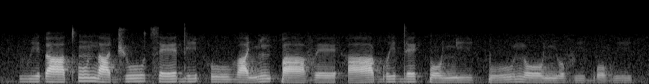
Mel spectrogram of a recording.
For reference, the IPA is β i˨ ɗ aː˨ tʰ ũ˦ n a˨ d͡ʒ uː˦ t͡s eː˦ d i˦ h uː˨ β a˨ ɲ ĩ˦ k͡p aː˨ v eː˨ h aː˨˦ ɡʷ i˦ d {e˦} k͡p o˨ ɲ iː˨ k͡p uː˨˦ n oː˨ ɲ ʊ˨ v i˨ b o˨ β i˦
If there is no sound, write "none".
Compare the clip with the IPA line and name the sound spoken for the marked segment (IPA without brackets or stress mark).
e˦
